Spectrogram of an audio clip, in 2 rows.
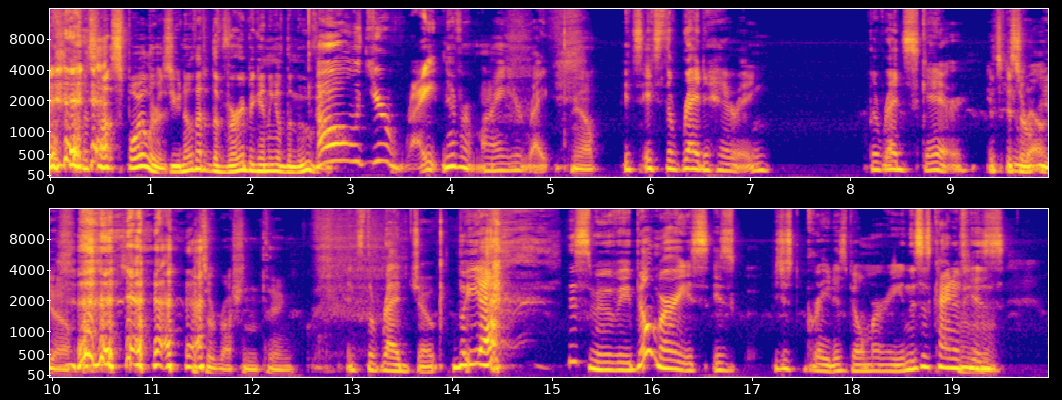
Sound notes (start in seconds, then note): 8.5 mutters at bad joke attempt; 9.7 laughs; 11.0 stammers to help cover; 14.2 laughs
